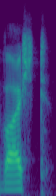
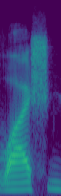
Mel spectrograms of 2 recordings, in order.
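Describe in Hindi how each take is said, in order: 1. यह शब्द रोज़मर्रा के अंदाज़ में जल्दी बोला गया है। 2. यह शब्द धीरे और बहुत साफ़ बोला गया है। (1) "वैसे वाश्ड, वाश्ड बोलते हैं" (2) "मैं साफ बोलना चाहता हूँ ताकि आपको समझ आए"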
